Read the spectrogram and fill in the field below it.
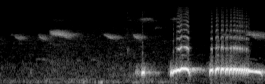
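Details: Spotted dove, a lure sound for trapping doves: faint high chirps give way to one short coo, then two loud, harsh, drawn-out coos close together.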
